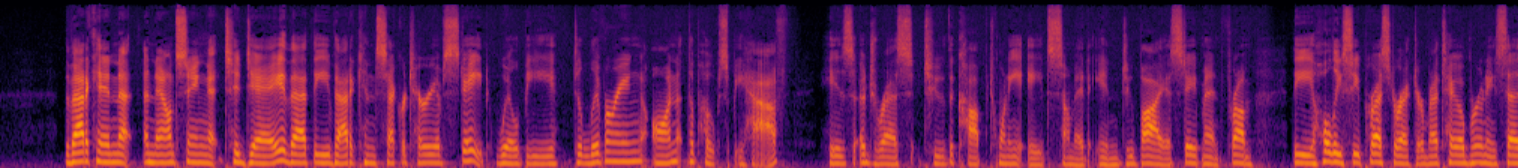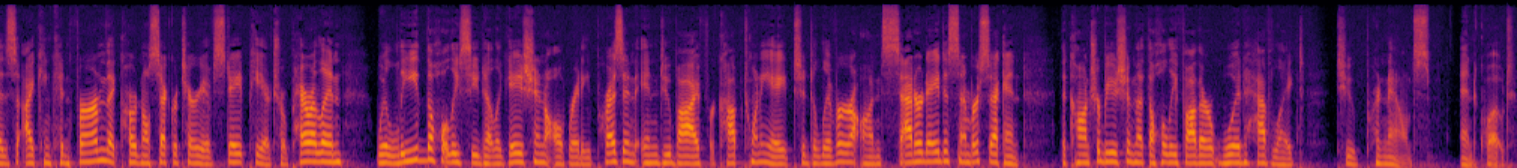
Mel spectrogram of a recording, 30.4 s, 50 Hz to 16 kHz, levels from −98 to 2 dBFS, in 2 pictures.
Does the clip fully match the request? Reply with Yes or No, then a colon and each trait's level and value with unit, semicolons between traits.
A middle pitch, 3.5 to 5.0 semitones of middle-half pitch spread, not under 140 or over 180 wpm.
No: medium, 175 Hz; average, 2.9 semitones; average, 150 wpm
